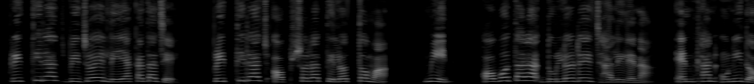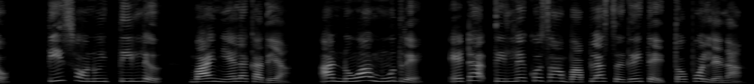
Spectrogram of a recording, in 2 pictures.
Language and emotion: Santali, neutral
